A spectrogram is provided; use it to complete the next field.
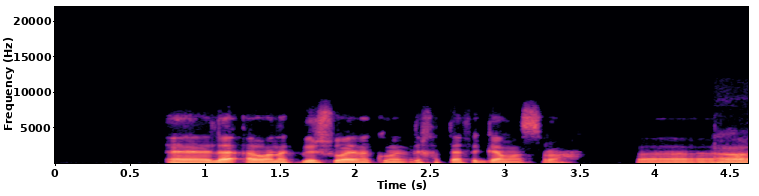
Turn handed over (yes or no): yes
